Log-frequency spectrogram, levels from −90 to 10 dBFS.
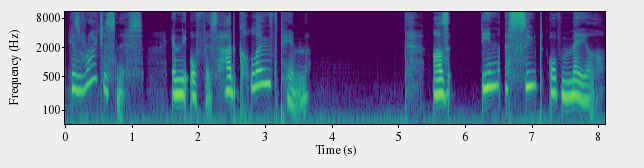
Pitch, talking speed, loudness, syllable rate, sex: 245 Hz, 105 wpm, -19 LUFS, 3.7 syllables/s, female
